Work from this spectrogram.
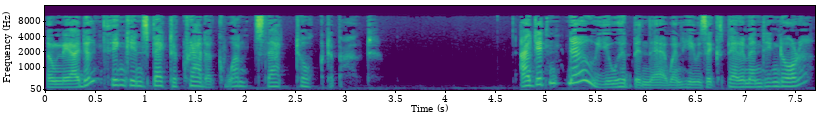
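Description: Middle-aged lady of the house, acted by a woman, husky, brisk, composed, polite, lively intonation, audiobook. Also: fairly low pitch, no echo, studio quality, pitched above the performer's own voice. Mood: controlled, reassuring.

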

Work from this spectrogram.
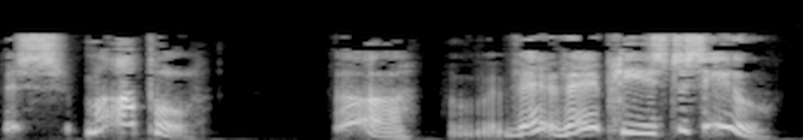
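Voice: mid-range voice, wildly swooping pitch, a little slow, vocal fry, slightly rough, dry recording, lo-fi sound, voice pushed up, heavily acted. A reader voicing Colonel Bantry, a bluff older English colonel who greets his guests heartily.

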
